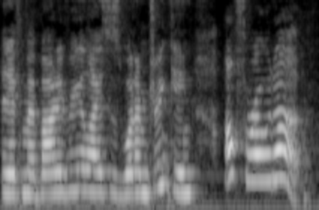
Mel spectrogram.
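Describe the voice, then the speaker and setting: Young female beauty vlogger, fairly high voice, casual, self-deprecating. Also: lively intonation, moderate pace. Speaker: makeup vlogger. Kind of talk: casual chat to viewers.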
